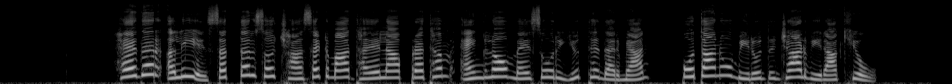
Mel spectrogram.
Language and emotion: Gujarati, neutral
